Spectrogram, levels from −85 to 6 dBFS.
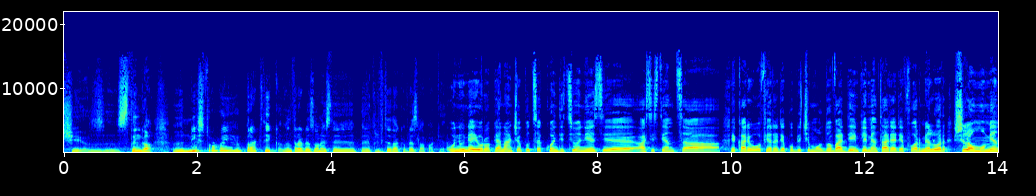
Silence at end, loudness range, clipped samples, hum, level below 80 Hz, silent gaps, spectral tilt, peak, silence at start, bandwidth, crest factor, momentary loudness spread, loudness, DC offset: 0 s; 4 LU; under 0.1%; none; -60 dBFS; none; -6 dB/octave; -10 dBFS; 0 s; 16 kHz; 18 dB; 11 LU; -29 LUFS; under 0.1%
